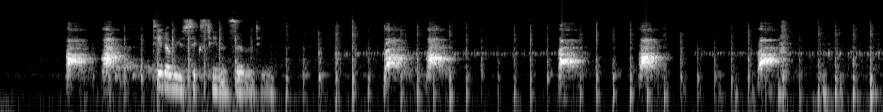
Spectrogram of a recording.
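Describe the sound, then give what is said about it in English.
A dog barks repeatedly in loud bursts spaced a second or two apart, with a steady ticking rhythm and a faint tone running underneath; a voice speaks briefly early on. “So much better than those calming chimes I had, right? The barking dog.”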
